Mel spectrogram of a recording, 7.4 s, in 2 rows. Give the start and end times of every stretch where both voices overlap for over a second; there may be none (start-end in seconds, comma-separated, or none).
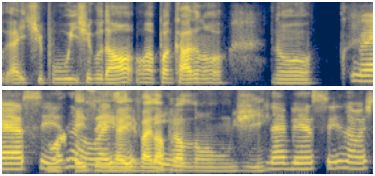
4.1-5.6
